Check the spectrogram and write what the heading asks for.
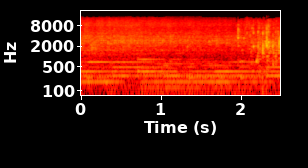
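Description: Shower water runs in a steady, hissing rush for the whole stretch, with a faint low hum underneath and a few sharper splashes near the end.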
